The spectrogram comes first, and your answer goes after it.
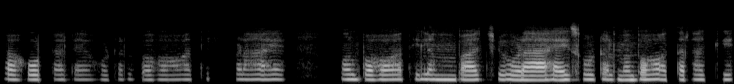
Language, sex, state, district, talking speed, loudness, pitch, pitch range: Hindi, female, Uttar Pradesh, Etah, 165 wpm, -24 LUFS, 225 Hz, 220-230 Hz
